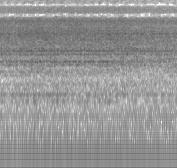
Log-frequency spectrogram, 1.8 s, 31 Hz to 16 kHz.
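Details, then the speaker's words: 2008 Toyota Corolla LE, 114k miles, after water pump replacement: smooth, even idle with constant hum and no grinding or scraping from the front of the engine; sounds healthy. Normal idle. "So, he sounds great."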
